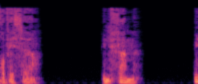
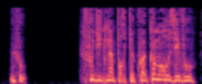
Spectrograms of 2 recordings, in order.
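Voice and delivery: much higher, louder indignant cry; outraged shout; 12 semitones higher, 5 dB louder than usual. Acted. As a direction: fling it back at her. Manon outraged at Lucie.

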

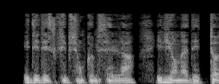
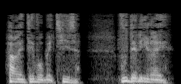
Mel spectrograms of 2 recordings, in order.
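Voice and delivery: higher, louder outraged cry; 7 semitones higher, 4 dB louder than usual. Acted. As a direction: shout her down in panic. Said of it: "s'écria".

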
